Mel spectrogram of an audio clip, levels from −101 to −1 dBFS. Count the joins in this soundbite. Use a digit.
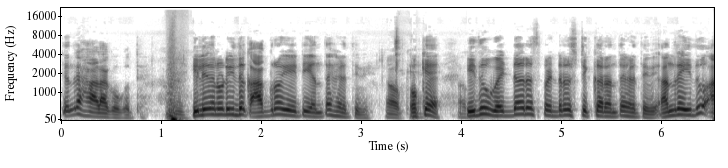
1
